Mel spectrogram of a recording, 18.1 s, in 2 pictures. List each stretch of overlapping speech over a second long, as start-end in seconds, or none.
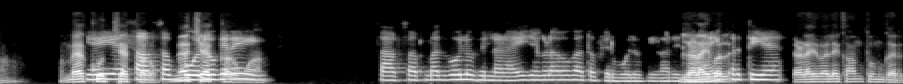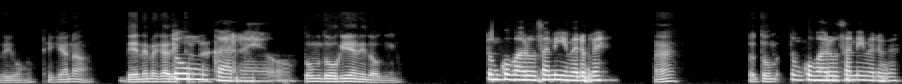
0.9-2.6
